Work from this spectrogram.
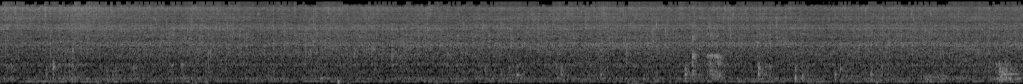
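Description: Chopped onions sizzle steadily in a pan where garlic has already roasted brown, a dense continuous frying hiss with occasional faint stirring scrapes, close and even throughout.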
